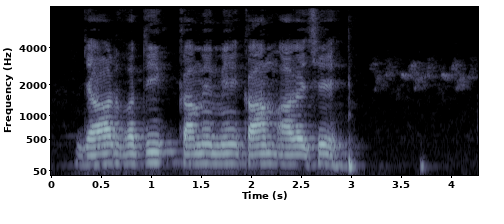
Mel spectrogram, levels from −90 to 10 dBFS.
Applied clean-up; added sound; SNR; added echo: none; none; none; none.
